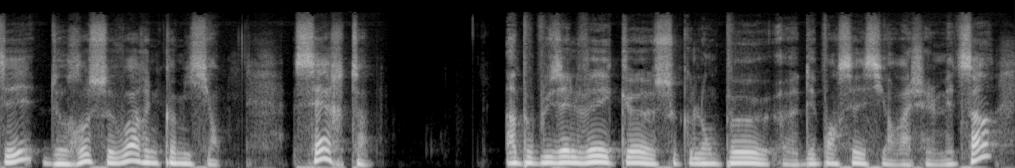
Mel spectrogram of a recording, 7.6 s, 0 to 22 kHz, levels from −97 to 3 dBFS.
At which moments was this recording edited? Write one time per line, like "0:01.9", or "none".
none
